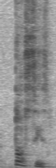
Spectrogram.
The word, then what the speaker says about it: ptosis: se conoce como una ptosis, que se escribe con P, P-T-O-S, ptosis.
